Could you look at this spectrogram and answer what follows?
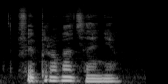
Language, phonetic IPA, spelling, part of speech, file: Polish, [ˌvɨprɔvaˈd͡zɛ̃ɲɛ], wyprowadzenie, noun, LL-Q809 (pol)-wyprowadzenie.wav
